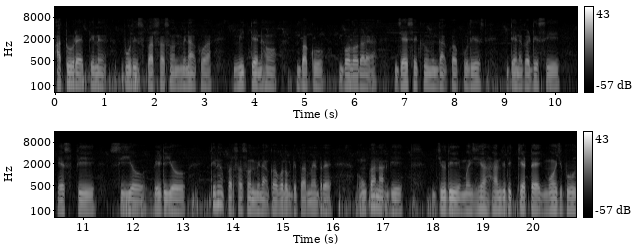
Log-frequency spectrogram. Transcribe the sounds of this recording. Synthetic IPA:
at̪uɾɛt̪inəʔpulispəɾsasɔnminaʔkɔwa | mit̪̚ɖɛnɦɔ̃ | bakubɔlɔd̪aɽaʔad͡ʒɛjsɛkumit̪aʔkɔwapulismit̪̚ɖɛaʔkaɖisi | espi | siobiɖiot̪inəʔpəɾsasɔnminaʔkɔwabɔlɔk̚ɖipaɾmɛɳʈɾɛɔ̰ŋkanaʔɡi | d͡ʒud̪iməɲd͡ʒʱijaɦɽ̃amd͡ʒud̪ikɛʈɛc̚mɔd͡ʒbut̪̚

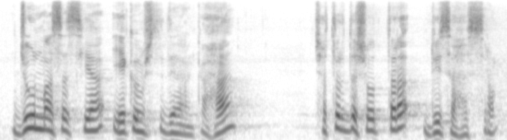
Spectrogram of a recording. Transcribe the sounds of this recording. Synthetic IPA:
d͡ʒuːnmaːsɐsjɐeːkɐʋimʃi̥t̪id̪inaːŋkɐɦɐ̆ | t͡ʃʰɐt̪ɾɐd̪ɐʃoːt̪ːɐɾɐd̪ʋisɐɦɐsɾɐm

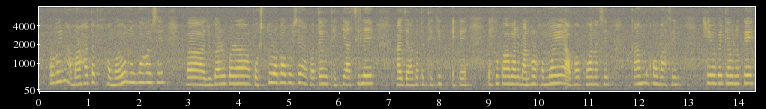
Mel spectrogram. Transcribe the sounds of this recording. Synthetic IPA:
aɹuxodinɔamaɹɦatɔtxɔmɔjɔnɔɦʊ̃waɦojsɛ | bazuɡaɹpɔɹabɔstuɹɔbʱabɦojsɛaɡɔtɛtʰekiasilɛ | aɹziaɡɔtɛtʰekitɛkɛ | ɛxupamanɛmanuɦɔɹxɔmɔjɛɔ̰bʱabhʊwanasil | kamkɔmasil | xejbabɛtɛʊ̃lɔkɛ

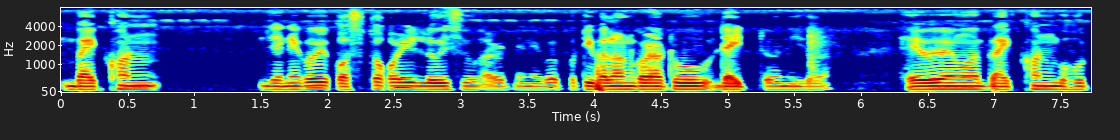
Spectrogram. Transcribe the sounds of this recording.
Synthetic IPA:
bajkʰːɔn | zɛnɛkojkɔstɔkoɹilojsʊ̃a̰ɹutɛnɛkojpɹotipalɔnkɔɹatʊdaitːɔnizɔ | xejbabɛmɔjbajkʰːɔnboɦut

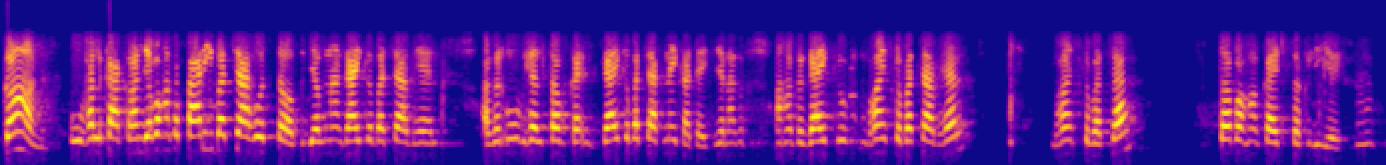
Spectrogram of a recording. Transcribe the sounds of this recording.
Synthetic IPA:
kən | uɦəlkakənd͡ʒəbəɦãkepaɾibətːʃaɦot̪ːəbd͡ʒebnaɡajkebətːʃabʱel | əɡəɾubʱelt̪əbkɡajkebətːʃakenəjkəʈəjt͡ʃʰɛd͡ʒena | əɦãkeɡajkebʱə̃skebətːʃabʱel | bʱə̃skebətːʃa | t̪əbəɦãkajʈʰsəklijɛɦũ

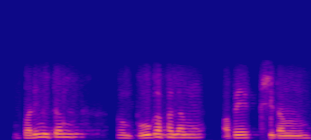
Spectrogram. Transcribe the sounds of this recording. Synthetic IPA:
pɐɾimit̪ɐm | puːɡɐpʰɐlɐm | ɐpeːkʂit̪ɐm

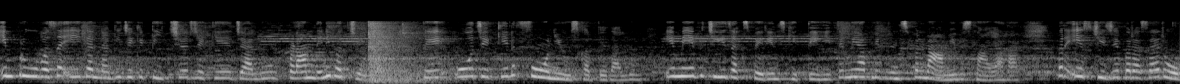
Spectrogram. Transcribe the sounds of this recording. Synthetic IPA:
ɪmpɾuːʋəsãːʔeːkəɾnãːkɪd͡ʒeːkeːʈiːt͡ʃəɾd͡ʒeːkeːd͡ʒaːluːpəɽ̃ãːnd̪eːnĩːbət͡ʃet̪eːoːd͡ʒeːkeːnãpʰoːnjuːzkəɾd̪eːd̪aːlũː | eːmɛ̃ːbiːt͡ʃiːzɛkspiːɾijənskiːt̪iːɦiːt̪eːmɛ̃ːapniːpɾɪnsɪ̥pəlnaːmĩːbiːsʊnaːja̰ːɦãː | pəɾɪst͡ʃiːzeːpəɾəsãɾoː

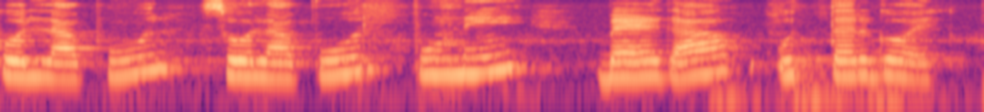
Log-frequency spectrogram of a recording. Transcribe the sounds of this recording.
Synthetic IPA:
koːlːapuːɾsoːlaːpuɾpuɳ̃e | bɛɭɡaʊt̪ːəɾɡɔːe

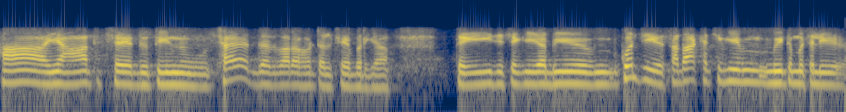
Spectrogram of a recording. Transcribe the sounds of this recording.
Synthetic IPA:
hãjəɦãt̪et͡ʃʰɛd̪ut̪int͡ʃʰəd̪əsbaɾəɦoʈəlt͡ʃʰɛbəɾijã | t̪əid͡ʒet͡ʃʰɛkiəbʱikont͡ʃid͡ʒsəd̪akʰɛt͡ʃʰɛkimiʈmet͡ʃʰəli

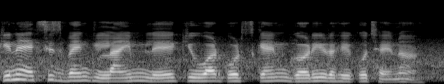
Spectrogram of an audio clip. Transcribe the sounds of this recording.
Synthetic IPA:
kinʌeksisbẽŋklajmlekjubaɾkoɖskenɡʌɽiɾʌɦekot͡ʃʰʌjnə

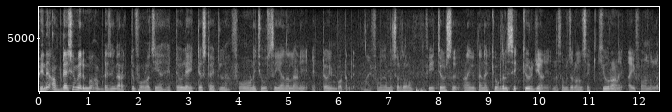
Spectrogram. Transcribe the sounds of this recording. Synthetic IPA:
pinːe̞ʔɐpɖe̞ːɕɐnʋɐɾumbo̞ːɐp̚ɖe̞ːɕ̬ɐnkɐrɐk̚tɨfo̞ːɭo̞ːt͡ɕejːae̞tːɐʋumlejtːesʈaːjiʈːilːɐfo̞ːɳɨt͡ɕuːsejːaːnːɐlːɐaːɳɨ̰e̞tːɐʋumimboːrʈːɐnɖɨ̰ɐjfʰo̞ːns̬ɐmbɐt͡ɕːɐrt̪oːɭɐmfiːt͡ɕːɐrsɨ̰ɐ̰ːɳeŋɡilt̪ɐnːekʲjuːruðɐlsekjuːriʈ̬ːijaːɳɨḛnːesɐmbɐt͡ɕːɐlːoːnsekjuːraːɳɨɐ̰jfo̞ːnnːɐ̰lːɐ̰

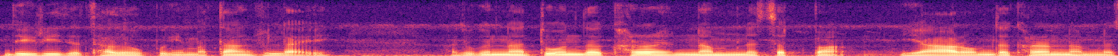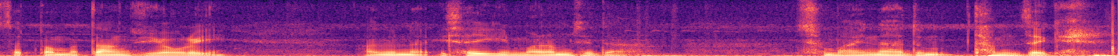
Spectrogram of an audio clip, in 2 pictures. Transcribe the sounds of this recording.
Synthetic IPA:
diɡɾidɐtʰadok̚pɐɡimɐtaŋsula̰jḭ | ɐduɡɐnatondɐkʰɐɾɐnɐmnɐt͡ʃɐt̚pɐ̰ | jaɾomdɐkʰɐɾɐnɐmnɐt͡ʃɐt̚pɐmɐtaŋsujawɾḛj̰ | ɐdunɐ̰ʔisajɡimɐɾɐmsidɐ | sumajnɐːdumtʰɐmzɐɡe

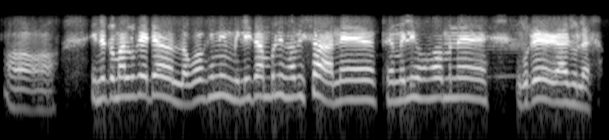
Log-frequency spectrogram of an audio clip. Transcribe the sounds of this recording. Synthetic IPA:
ɔ̃kinutʊmalʊk̬ɛtijalɔɡɔɹkʰinimilizambulibʱabisanɛpʰɛmilixɔɦɔmanɛɡotɛɹajzulajsḁ

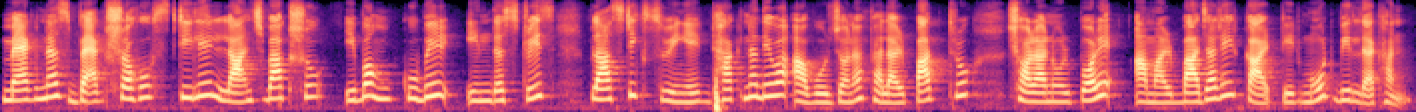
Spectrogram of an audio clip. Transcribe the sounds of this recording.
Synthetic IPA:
mɛɡnasbɛɡʃɔɦosʈileɾlant͡ɕbaɡʃo | eboŋkubeɾ | indasʈɾisplasʈiksiŋeɾɖʱaknad̪eoaʔaboɾd͡ʑɔnafɛlaɾpat̪ːɾoʃɔɾanoɾpɔɾe | amaɾbad͡ʑaɾeɾkaɾʈeɾmoʈbild̪ɛkʰan

